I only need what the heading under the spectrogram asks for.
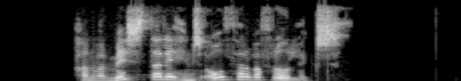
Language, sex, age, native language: Icelandic, female, 40-49, Icelandic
